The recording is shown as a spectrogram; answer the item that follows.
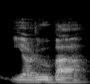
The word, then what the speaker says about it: Yoruba: Americans call it Yoruba. I'm not sure if you've heard that. Like Aruba. But yeah, Aruba, but with a Y.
